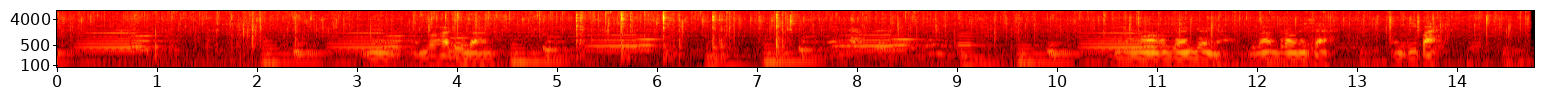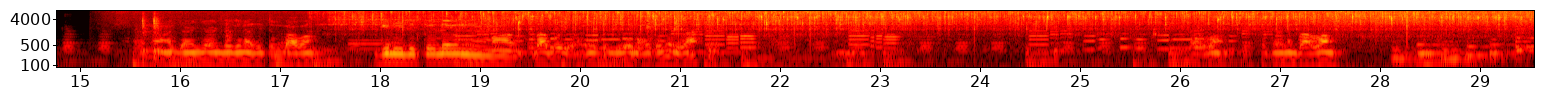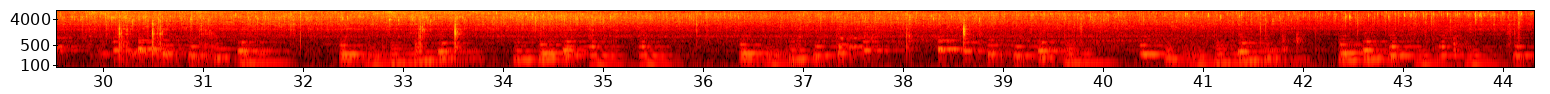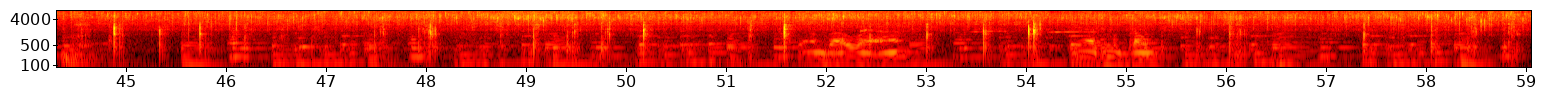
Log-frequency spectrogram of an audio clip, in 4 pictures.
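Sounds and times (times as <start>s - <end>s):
meat sizzling in hot oil: 0.0s - 14.8s, 17.3s - 59.0s
metal ladle clicking against wok: 5.1s - 7.5s.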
